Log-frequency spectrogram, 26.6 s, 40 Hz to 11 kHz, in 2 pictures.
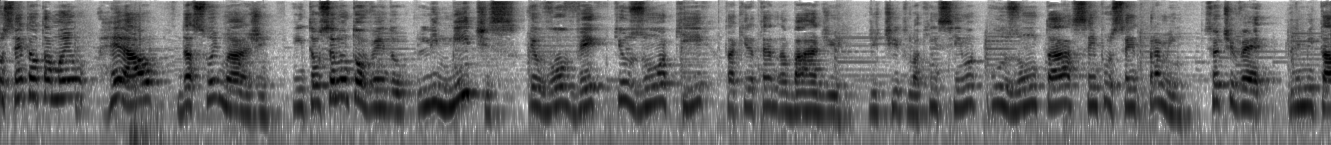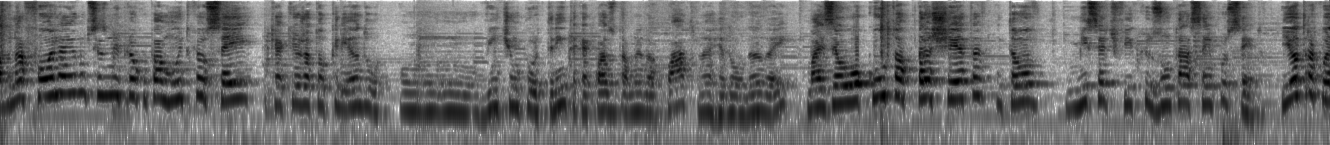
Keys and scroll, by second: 12.9 shift+super+h, 21.7 shift+super+h.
